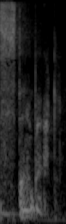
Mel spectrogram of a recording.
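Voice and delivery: hushed, breathy "stand back"; a tense whispered order; whispered warning. Retold or imitated. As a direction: drop to a whisper to hold them off. Prophet warning the crowd back.

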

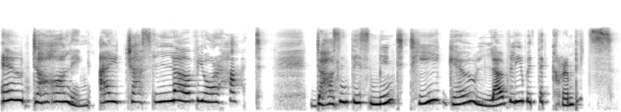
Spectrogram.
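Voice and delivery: high, slow, posh British English tea-party voice; hammed-up upper-class British accent, drawn out and lilting; mock British accent. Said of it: "practicing our British accent".

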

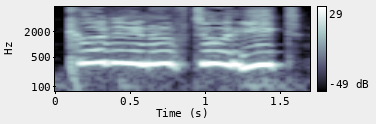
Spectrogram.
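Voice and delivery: high, loud alarmed shriek. A narrator's reading. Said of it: "shrieked the gingerbread man".

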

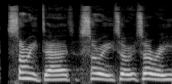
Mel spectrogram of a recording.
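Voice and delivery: put-on be the toddler who just hurt his dad; upset little boy. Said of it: "Ethan cried".

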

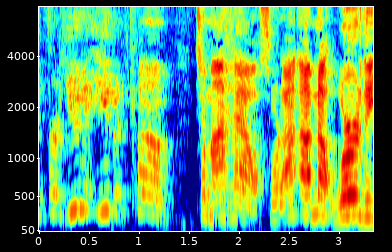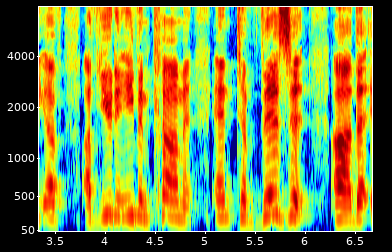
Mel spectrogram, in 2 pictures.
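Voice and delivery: loud, driving sermon delivery; booming pulpit voice; full-force preaching. Acted. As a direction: preach it out to the congregation.

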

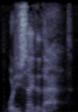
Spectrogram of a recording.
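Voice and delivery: ordinary talk, nothing marked

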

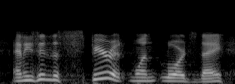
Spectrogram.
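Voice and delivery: ordinary delivery

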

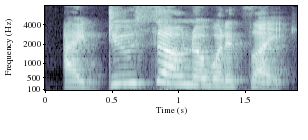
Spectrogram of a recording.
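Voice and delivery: loud, high, indignant yell; screaming. A narrator's reading. Girl yelling back at her mother, indignant.

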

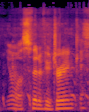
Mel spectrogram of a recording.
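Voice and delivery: usual speaking voice

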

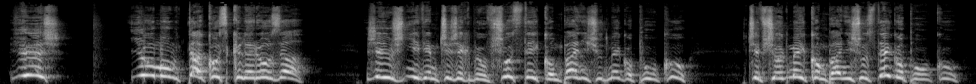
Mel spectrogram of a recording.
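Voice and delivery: put-on high, shaky old man. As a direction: speak like a forgetful old grandpa. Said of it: "dwóch dziadków".

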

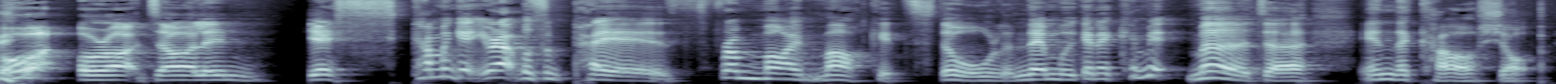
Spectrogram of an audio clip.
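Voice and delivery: a hint of a hammed-up Cockney; mock Cockney. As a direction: play up an EastEnders Cockney. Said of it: "people watching EastEnders".

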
